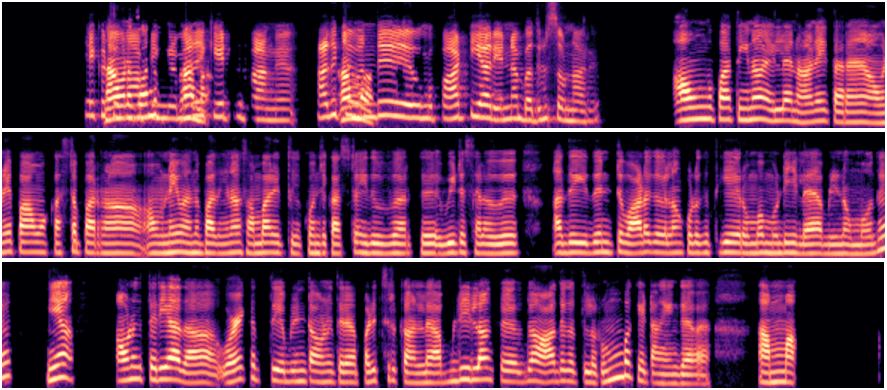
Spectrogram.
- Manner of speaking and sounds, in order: other background noise; sad: "இல்ல நானே தரேன், அவனே பாவம் … கொடுக்குறதுக்கே ரொம்ப முடியல"; angry: "ஏன்? அவனுக்கு தெரியாதா? உழைக்கற்த்து எப்படின்ட்டு … கேட்டாங்க எங்க அம்மா"
- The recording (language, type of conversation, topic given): Tamil, podcast, தகவல் பெருக்கம் உங்கள் உறவுகளை பாதிக்கிறதா?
